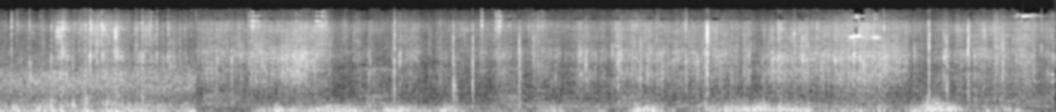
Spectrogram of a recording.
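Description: Bicycle tyres rumble over a dirt trail covered in leaves.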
